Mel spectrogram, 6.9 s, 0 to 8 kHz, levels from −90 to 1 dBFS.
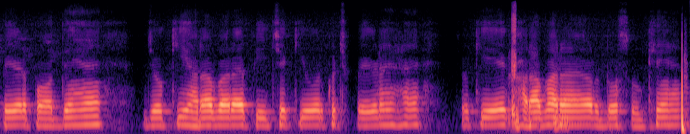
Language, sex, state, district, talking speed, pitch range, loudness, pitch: Hindi, male, Chhattisgarh, Raigarh, 200 wpm, 125-130 Hz, -24 LUFS, 130 Hz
